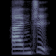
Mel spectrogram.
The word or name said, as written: 安置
